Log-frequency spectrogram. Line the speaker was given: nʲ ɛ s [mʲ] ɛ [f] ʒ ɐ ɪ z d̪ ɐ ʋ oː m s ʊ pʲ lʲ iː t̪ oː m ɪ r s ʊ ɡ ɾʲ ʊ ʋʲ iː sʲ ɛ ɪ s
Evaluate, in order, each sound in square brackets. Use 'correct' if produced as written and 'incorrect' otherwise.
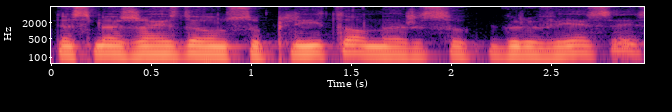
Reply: correct, incorrect: s

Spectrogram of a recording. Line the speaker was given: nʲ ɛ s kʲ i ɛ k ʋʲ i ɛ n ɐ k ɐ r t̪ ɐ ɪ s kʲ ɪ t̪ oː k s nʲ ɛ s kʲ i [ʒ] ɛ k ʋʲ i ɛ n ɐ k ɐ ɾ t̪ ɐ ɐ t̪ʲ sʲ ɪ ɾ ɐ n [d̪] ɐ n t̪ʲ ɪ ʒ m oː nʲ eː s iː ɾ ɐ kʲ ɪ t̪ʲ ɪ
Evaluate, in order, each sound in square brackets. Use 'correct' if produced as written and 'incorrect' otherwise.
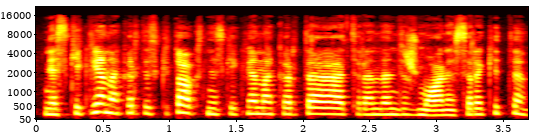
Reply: incorrect: none, correct

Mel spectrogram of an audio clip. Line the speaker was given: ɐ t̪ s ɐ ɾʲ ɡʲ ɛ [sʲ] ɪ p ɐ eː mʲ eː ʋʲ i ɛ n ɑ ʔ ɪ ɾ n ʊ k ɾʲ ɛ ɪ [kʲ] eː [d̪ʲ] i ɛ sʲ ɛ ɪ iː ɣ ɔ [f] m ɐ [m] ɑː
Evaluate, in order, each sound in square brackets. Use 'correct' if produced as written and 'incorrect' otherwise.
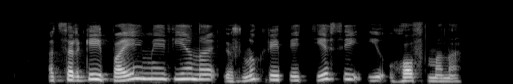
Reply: incorrect: none, incorrect: pʲ, incorrect: t̪ʲ, correct, incorrect: n

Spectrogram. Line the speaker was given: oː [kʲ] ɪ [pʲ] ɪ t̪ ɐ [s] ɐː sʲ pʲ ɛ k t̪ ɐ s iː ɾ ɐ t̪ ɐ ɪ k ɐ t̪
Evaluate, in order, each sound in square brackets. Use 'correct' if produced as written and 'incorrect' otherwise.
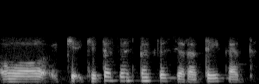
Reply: correct, incorrect: kʲ, correct

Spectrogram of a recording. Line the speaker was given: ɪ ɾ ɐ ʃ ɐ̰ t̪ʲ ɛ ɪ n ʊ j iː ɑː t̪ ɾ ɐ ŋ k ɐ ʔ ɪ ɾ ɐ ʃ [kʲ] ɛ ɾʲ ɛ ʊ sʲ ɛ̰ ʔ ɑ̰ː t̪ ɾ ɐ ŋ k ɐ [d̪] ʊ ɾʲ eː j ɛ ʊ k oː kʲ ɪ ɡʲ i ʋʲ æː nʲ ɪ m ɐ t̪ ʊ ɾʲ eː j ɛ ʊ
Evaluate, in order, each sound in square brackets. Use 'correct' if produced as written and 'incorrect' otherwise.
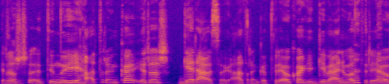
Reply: incorrect: ɡʲ, incorrect: t̪

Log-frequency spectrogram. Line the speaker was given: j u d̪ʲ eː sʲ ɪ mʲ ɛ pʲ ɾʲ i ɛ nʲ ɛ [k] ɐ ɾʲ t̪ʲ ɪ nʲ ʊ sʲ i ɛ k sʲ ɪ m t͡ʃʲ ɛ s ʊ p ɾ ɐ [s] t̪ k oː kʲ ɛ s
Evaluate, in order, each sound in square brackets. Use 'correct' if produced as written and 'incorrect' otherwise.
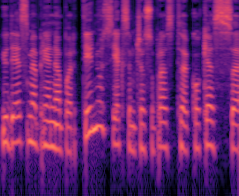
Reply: incorrect: p, correct

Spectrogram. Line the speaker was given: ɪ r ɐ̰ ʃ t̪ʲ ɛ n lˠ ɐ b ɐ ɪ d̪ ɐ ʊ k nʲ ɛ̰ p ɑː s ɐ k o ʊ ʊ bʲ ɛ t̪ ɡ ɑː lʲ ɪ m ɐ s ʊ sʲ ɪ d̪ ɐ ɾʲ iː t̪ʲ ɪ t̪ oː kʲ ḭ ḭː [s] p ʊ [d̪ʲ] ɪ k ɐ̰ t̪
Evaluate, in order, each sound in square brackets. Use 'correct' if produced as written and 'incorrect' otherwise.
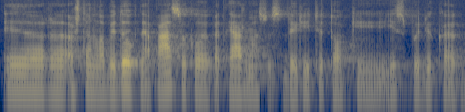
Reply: correct, correct

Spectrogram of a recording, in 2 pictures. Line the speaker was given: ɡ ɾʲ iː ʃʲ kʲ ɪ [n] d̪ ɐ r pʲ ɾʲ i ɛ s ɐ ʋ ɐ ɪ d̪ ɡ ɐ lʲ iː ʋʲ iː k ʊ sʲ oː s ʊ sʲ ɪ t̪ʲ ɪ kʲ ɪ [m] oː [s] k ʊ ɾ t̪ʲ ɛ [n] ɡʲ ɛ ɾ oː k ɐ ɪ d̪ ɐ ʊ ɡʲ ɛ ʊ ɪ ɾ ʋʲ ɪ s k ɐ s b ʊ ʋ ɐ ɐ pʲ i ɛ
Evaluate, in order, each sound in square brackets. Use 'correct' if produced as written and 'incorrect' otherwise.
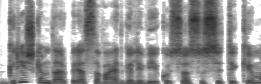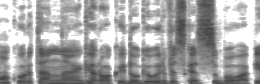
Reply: incorrect: m, correct, incorrect: none, correct

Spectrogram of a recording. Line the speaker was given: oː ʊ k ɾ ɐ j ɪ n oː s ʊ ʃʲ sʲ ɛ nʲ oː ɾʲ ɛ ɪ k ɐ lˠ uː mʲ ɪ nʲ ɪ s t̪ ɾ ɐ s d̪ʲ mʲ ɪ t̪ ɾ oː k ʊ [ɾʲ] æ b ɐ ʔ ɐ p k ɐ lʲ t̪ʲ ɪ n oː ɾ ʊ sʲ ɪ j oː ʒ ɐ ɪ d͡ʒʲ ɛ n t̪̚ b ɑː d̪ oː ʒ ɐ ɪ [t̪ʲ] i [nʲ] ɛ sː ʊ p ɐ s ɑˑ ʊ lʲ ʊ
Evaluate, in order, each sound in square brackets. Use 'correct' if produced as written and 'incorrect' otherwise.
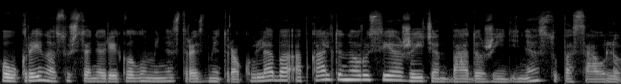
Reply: incorrect: lʲ, incorrect: d̪ʲ, correct

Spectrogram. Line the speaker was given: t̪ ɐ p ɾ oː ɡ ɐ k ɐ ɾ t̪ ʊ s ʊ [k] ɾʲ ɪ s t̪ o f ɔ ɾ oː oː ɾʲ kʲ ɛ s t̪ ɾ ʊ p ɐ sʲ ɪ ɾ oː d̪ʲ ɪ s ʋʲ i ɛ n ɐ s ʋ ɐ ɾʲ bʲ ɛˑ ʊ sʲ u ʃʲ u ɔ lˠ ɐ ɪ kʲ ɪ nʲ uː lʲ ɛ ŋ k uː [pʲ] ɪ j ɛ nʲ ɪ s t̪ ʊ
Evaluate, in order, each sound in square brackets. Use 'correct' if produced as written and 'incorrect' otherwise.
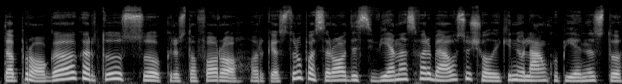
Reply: correct, correct

